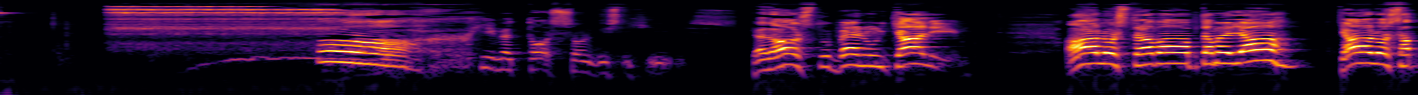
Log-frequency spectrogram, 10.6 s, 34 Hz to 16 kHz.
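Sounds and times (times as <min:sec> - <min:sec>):
electric bell trilling: 0:00.8 - 0:02.7
speech: 0:02.4 - 0:07.3, 0:08.0 - 0:10.6.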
